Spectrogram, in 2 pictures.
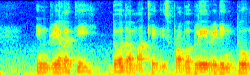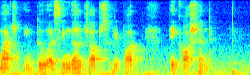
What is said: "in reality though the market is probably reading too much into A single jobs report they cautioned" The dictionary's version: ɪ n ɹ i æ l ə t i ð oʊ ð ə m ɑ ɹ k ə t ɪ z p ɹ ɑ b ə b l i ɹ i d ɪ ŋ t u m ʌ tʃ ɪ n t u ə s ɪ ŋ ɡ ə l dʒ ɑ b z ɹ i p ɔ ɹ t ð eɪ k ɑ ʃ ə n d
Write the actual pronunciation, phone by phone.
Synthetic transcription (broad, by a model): ɪ n ɹ i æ l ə t i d oʊ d ə m ɑ k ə t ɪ s p ɹ ɑ b ə b l i ɹ i d ɪ ŋ t u m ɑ tʃ ɪ n t u ə s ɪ ŋ ɡ ə l dʒ ɑ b s ɹ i p ɔ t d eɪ k ɑ ʃ ə n d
